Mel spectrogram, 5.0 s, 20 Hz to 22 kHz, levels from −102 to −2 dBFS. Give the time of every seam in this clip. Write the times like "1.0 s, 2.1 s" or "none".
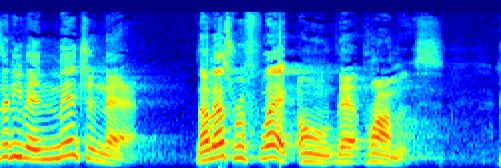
1.8 s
